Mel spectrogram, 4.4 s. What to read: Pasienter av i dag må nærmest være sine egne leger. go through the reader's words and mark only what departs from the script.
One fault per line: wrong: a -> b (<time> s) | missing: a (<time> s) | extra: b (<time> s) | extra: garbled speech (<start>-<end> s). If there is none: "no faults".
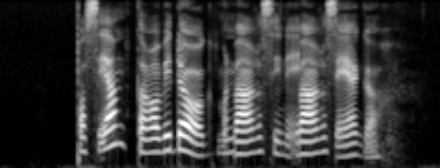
missing: nærmest (2.3 s)
wrong: egne -> være (3.0 s)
